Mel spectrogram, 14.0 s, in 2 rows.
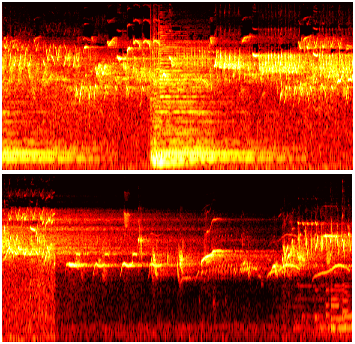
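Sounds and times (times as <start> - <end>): background hiss: 0.0 - 11.0
songbirds chirping: 0.0 - 14.0.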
